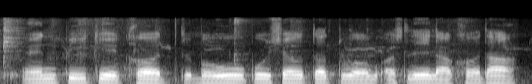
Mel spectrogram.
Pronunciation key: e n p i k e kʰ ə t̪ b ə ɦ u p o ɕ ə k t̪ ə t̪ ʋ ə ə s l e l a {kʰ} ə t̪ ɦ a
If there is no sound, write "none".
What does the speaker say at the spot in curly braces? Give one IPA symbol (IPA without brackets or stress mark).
kʰ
